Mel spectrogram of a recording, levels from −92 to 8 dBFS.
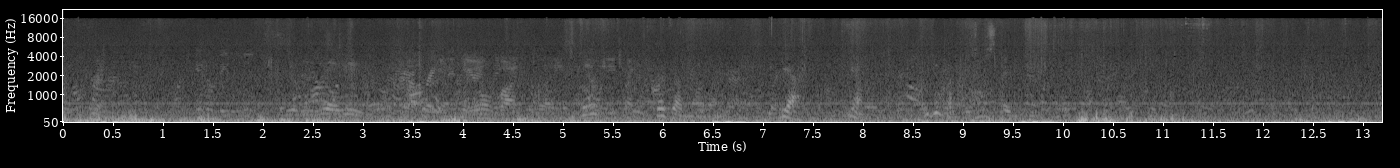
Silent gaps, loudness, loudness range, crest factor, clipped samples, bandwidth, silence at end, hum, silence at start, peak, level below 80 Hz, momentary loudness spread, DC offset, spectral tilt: none; -36 LUFS; 2 LU; 16 dB; under 0.1%; 16 kHz; 0 s; none; 0 s; -14 dBFS; -36 dBFS; 6 LU; 0.3%; -5 dB/octave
